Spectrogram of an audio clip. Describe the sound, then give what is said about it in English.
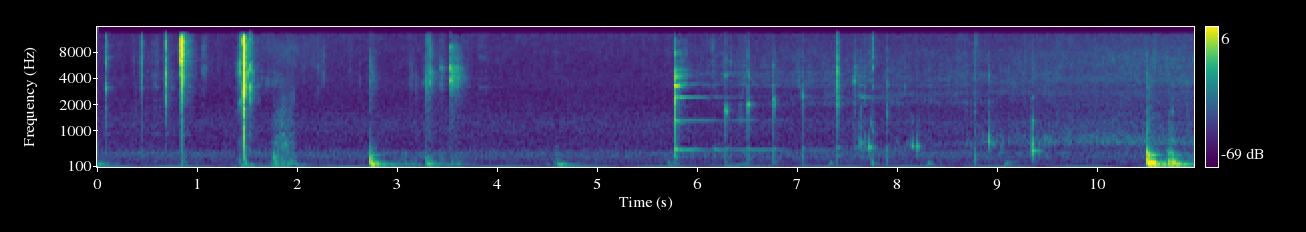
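A carbonated drink is cracked open with a few sharp clicks, followed by a bright ringing clink of glass and soft, scattered fizzing as it's poured into a wine glass, with no one talking. “So we're going to crack it open and we're going to try.”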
